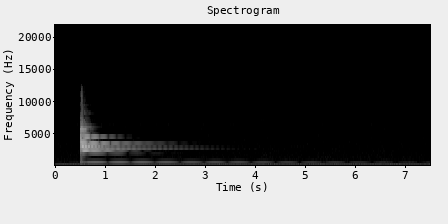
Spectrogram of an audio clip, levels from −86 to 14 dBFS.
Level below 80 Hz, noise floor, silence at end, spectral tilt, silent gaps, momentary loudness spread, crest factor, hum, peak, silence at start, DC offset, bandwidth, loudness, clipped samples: -62 dBFS; -63 dBFS; 5.85 s; 4 dB/octave; none; 28 LU; 26 dB; none; -8 dBFS; 0.5 s; under 0.1%; 12 kHz; -24 LUFS; under 0.1%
